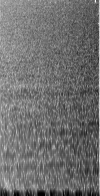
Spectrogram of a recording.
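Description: Trailer sound design: a rushing swell of noise that grows brighter and louder over a deep, throbbing bass, then cuts off abruptly.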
